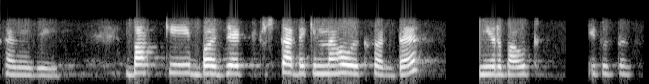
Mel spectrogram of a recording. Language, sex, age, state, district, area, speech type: Punjabi, female, 18-30, Punjab, Faridkot, urban, conversation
